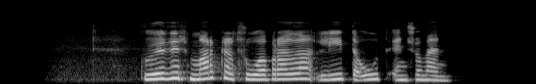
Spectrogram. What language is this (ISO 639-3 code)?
isl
